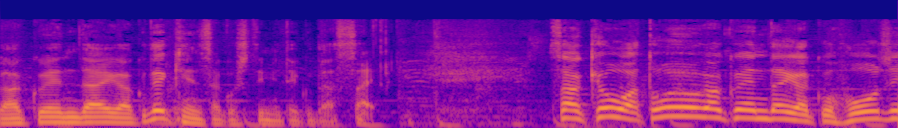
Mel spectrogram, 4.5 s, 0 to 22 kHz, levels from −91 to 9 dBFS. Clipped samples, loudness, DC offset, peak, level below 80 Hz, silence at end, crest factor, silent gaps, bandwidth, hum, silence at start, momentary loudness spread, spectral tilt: under 0.1%; -22 LUFS; under 0.1%; -8 dBFS; -48 dBFS; 0 s; 14 dB; none; 13 kHz; none; 0 s; 18 LU; -5.5 dB/octave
